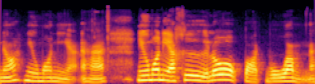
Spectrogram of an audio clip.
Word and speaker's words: pneumonia: โม นี่ นะ คะ อัน นี้ ไม่ อ่าน ออก เสียง ตัว P เนาะ นิว มอ เนี่ย ฮะ pneumonia คือ โรค ปอด บวม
